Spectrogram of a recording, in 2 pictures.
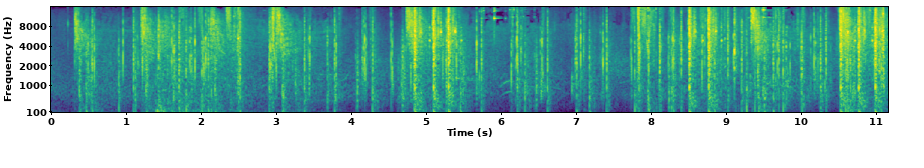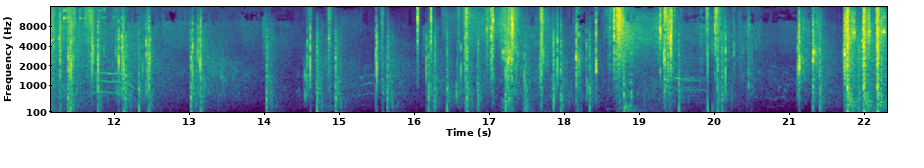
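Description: A rifle fires rapid bursts of loud shots close by.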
